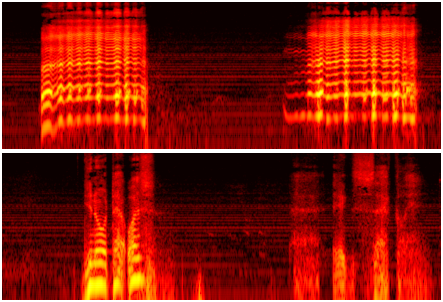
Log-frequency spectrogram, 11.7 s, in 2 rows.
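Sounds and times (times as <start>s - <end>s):
speech: 0.5s - 1.2s, 7.0s - 8.0s, 10.4s - 11.6s
sheep bleating: 0.5s - 2.0s, 3.8s - 5.6s.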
